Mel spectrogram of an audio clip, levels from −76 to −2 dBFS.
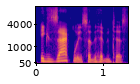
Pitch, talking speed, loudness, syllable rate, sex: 135 Hz, 175 wpm, -22 LUFS, 6.3 syllables/s, male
